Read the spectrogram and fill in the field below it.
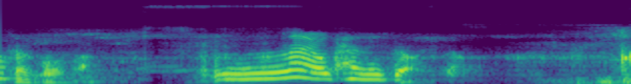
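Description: A young woman speaks, up close.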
